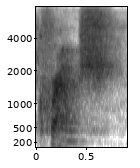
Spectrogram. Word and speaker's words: Crouch: I was going to say not Crunch, Crouch. Crouch.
